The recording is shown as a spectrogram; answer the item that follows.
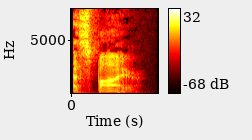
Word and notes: aspire: American English

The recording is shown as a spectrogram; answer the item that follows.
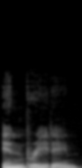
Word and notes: inbreeding: American English

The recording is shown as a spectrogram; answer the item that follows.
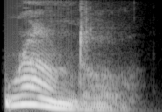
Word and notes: roundel: British English

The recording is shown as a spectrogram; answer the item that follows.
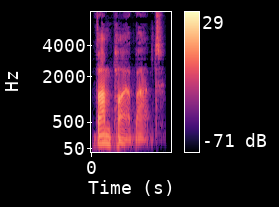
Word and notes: vampire bat: British English

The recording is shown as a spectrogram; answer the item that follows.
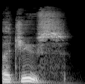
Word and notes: adduce: British English

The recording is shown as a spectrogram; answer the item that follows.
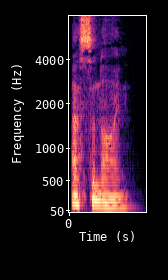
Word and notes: asinine: British English

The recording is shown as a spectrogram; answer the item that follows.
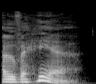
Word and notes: overhear: British English

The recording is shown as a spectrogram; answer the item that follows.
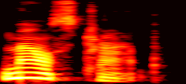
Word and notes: mousetrap: British English

